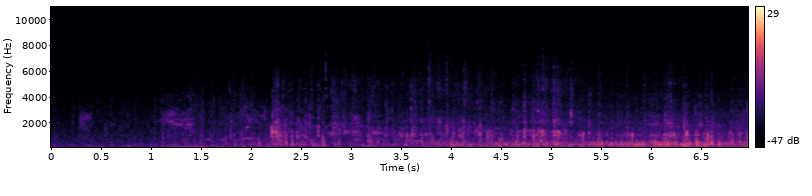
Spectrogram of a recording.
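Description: Hoofbeats of a group of galloping horses, a dense patter that grows steadily louder as the riders approach.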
